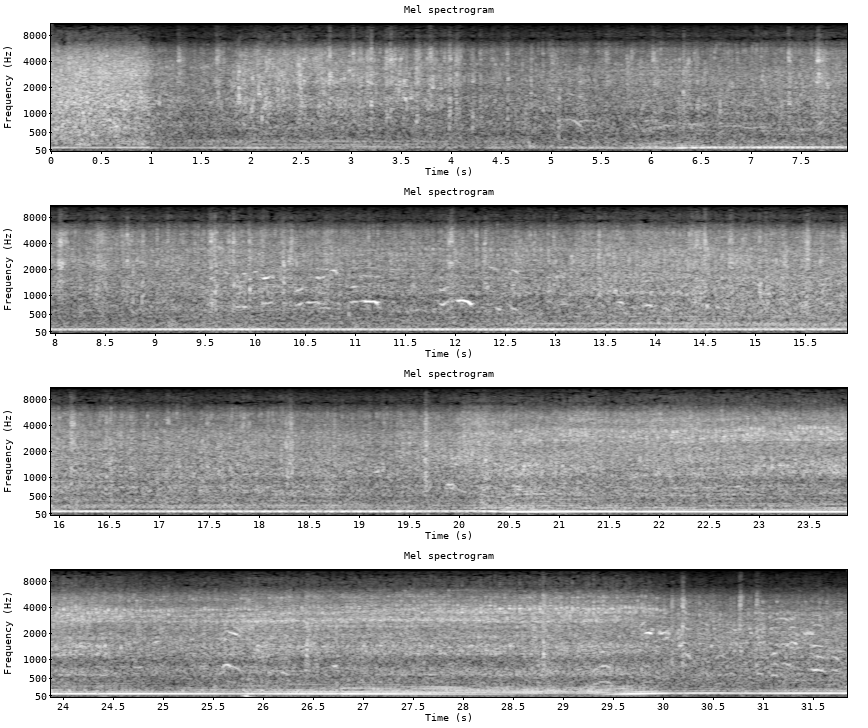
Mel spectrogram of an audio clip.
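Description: A heavy engine running steadily, its pitch shifting a little about twenty seconds in and bending again near the end, over a steady hiss of noise.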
